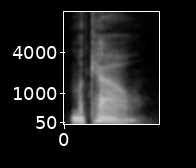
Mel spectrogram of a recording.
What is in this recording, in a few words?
Macau pronunciation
